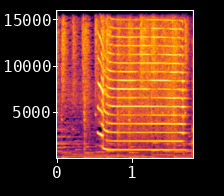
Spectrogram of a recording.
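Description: An air horn lets out one long sustained blast that starts abruptly with a rising squeal and holds a steady, piercing tone for over a second above faint background noise.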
